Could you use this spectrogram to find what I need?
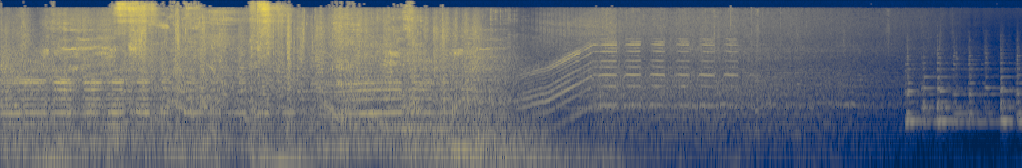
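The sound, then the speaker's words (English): Queen honey bee piping in the hive: a loud, dense buzzing drone gives way to a run of short, tonal toots near the end. “This piping sound is a battle cry, signaling that the queen is ready to fight to the death with any other queens in the hive.”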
